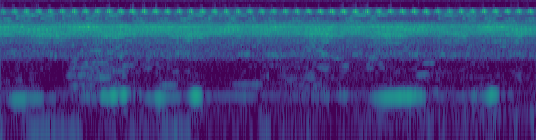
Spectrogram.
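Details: Insect calling at night: a steady, finely pulsed high trill runs throughout over a dense buzzing chorus, with low wavering hums rising and fading underneath.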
